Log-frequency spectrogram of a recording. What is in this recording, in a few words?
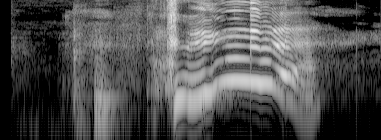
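"skirt", Mandarin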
